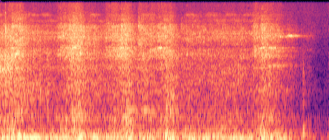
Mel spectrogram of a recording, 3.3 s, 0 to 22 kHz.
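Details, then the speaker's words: Classic Fiat 124 Sport Coupe, twin-cam with Weber 40 IDF carbs, cold after standing 14 days in winter, after priming the fuel pump and pumping the carbs: low uneven churning for about three seconds, then it dies without catching; cold engine fails to start. "the engine is cold so that's what usually happens do it a little bit more I guess"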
